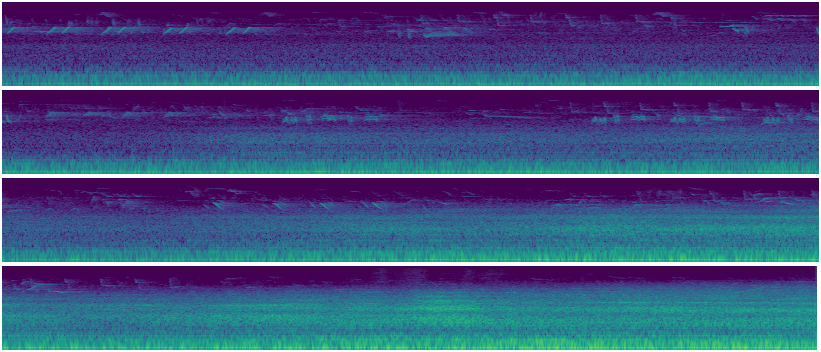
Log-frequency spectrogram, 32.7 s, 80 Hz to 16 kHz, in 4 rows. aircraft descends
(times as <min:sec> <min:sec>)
0:06.9 0:32.6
